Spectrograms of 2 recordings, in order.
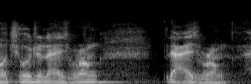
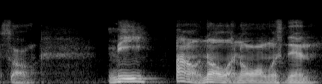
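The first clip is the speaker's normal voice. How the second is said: ordinary talk, nothing marked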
